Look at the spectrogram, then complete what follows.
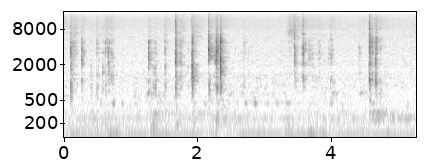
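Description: Computer keyboard being typed on: faint scattered keystrokes in short runs with pauses between them, over a faint steady low hum.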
